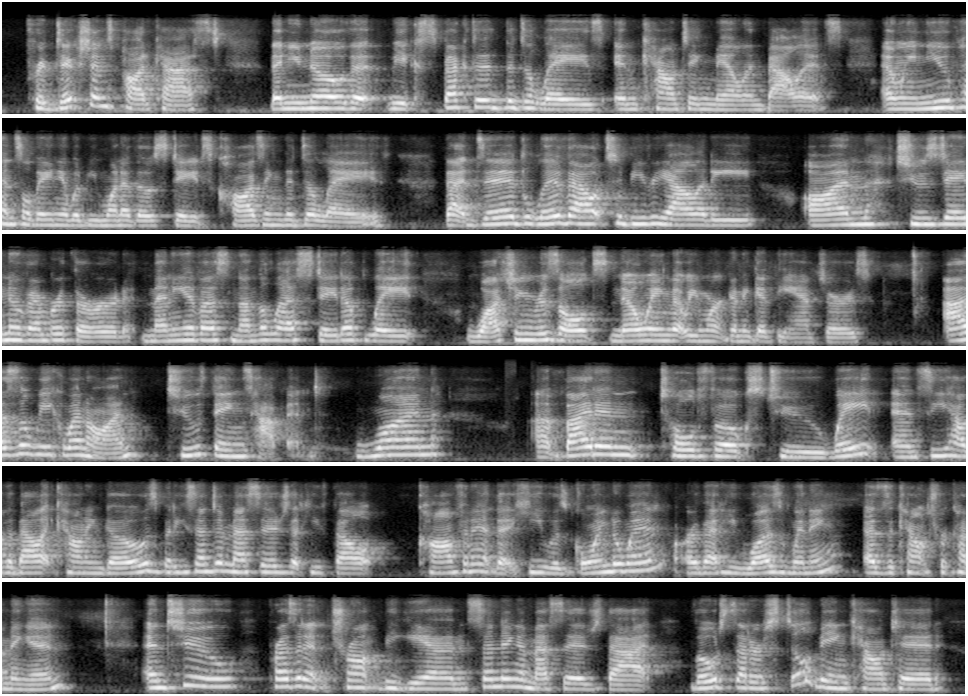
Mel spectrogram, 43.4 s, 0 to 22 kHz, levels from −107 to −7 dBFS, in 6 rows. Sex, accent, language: female, American, English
